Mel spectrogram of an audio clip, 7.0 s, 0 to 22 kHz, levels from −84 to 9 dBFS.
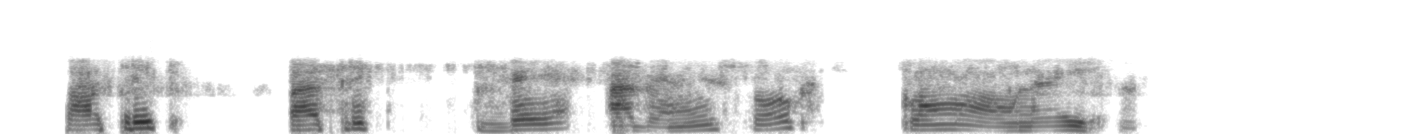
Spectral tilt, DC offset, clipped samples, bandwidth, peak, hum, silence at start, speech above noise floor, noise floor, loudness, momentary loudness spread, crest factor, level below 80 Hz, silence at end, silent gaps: -10 dB/octave; under 0.1%; under 0.1%; 3.8 kHz; -4 dBFS; none; 0.35 s; over 68 dB; under -90 dBFS; -23 LUFS; 12 LU; 20 dB; -62 dBFS; 1.3 s; 4.28-4.32 s, 4.39-4.43 s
